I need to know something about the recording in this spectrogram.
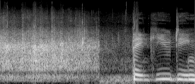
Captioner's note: applause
